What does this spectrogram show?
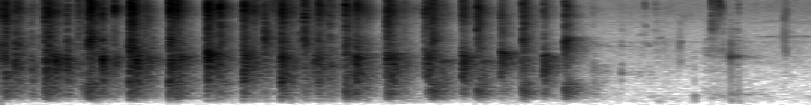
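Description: Audience applause: a dense run of rapid, sharp hand claps from many people, steady and fairly loud for nearly four seconds, then quickly fading to a few scattered claps and near silence.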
